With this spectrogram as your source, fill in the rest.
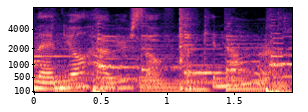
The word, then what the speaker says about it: kinara: And then you'll have yourself a kinara. Kinara.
